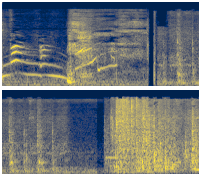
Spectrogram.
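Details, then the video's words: Kitten meowing: a quick pair of high, downward-sliding meows in the first second, then rustling and clattering household noise and a loud burst of hissing noise near the end. "Kitten meowing"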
